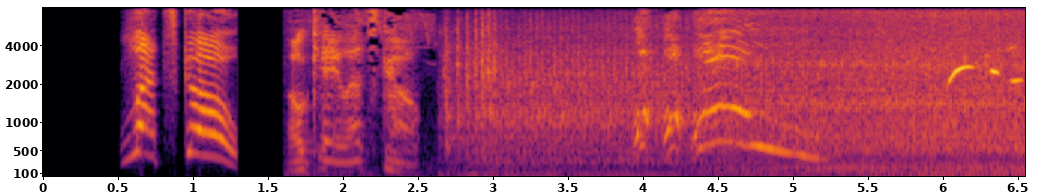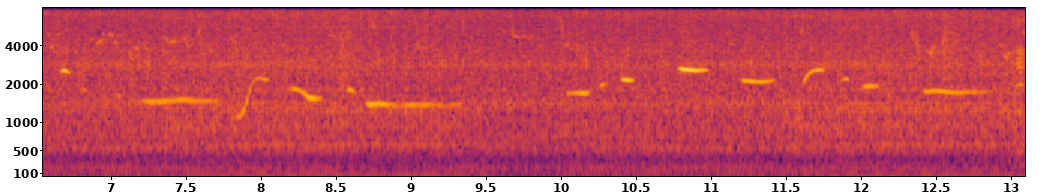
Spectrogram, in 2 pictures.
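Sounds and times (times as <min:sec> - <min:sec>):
tractor engine droning: 0:02.5 - 0:13.0
high chirps and whistles: 0:06.0 - 0:13.0.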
